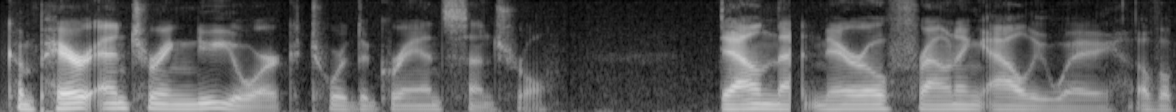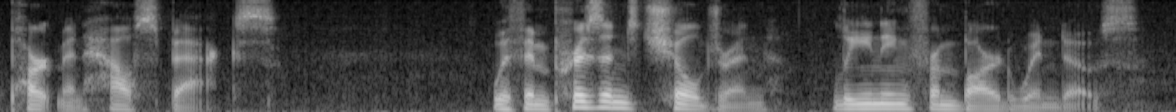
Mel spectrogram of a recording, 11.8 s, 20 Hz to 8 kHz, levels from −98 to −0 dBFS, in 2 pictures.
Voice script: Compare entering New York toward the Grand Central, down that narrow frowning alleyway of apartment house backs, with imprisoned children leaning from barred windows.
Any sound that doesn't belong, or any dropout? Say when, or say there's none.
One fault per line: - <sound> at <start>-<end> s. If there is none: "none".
- dropout at 3.9-4.0 s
